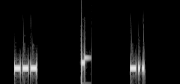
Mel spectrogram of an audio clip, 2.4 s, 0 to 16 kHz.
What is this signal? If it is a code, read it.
Morse code, heard as a keyed tone, about 46 wpm, 700 Hz. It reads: O D
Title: Single Letters - Rapid-Fire 45wpm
